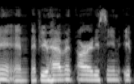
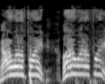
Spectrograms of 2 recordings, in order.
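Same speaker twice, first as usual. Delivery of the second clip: put-on very high, furious, frantic, ballistic shouting; 13 semitones higher, 3 dB louder than usual. Retelling a movie scene where the mild hero goes ballistic: imitating a furious frantic shout. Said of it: "starts going fucking ballistic, shaking on the cage".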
